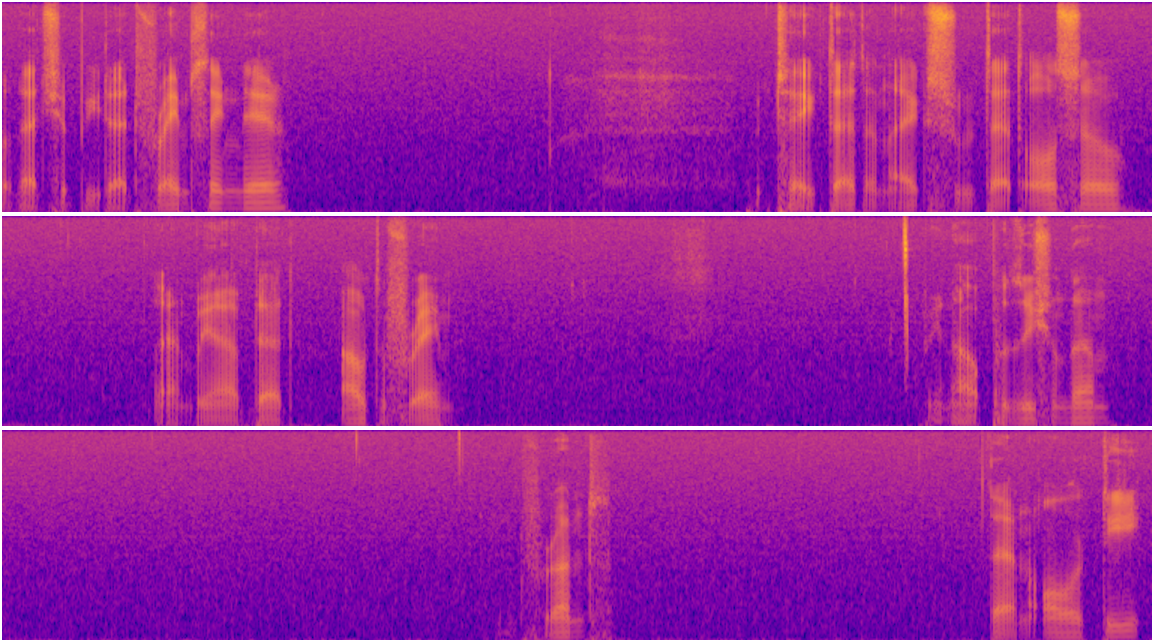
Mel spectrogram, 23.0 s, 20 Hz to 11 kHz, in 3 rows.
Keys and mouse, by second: 1.7 a, 1.9 a, 2.6 a, 4.2 l, 5.7 e, 6.7-8.6 drag, 8.9 Tab, 10.2 Tab, 11.5 l, 13.5-14.6 drag, 17.7-20.6 middle drag, 22.3 alt+d, 22.4-23.0 drag.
